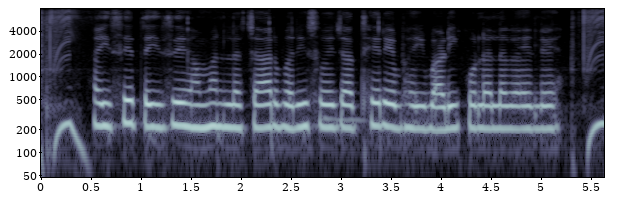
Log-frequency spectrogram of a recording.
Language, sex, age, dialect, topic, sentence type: Chhattisgarhi, female, 41-45, Northern/Bhandar, agriculture, statement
